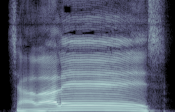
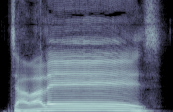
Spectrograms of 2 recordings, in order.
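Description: The two takes are said the same way.

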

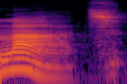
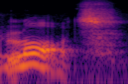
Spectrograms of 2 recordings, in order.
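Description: First: It is said in an American accent. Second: It is said in a British accent. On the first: "美式变成lot" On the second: "英式发音是lot"

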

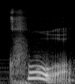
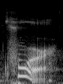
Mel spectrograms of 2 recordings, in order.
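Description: First: The word ends with an L sound. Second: The word ends with an R sound. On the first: The speaker calls it right. "主要注意一下最后是L 的结尾没有R" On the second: The speaker calls it wrong. "不要读成cool 那就很奇怪啦"

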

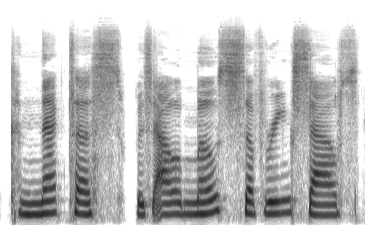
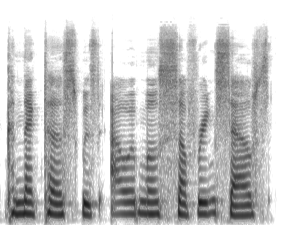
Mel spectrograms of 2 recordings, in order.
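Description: First: The phrase is read slowly and carefully. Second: The phrase is read at normal speaking speed. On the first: "一开始慢慢练" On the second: "最后呢用这个正常语速再念一次"

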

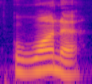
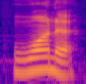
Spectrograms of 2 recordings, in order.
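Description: First: The two words are linked into one. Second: The same.

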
